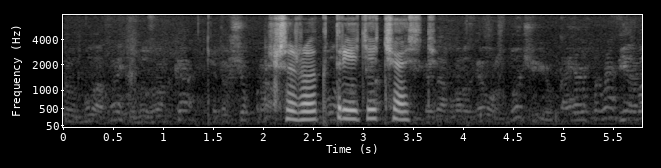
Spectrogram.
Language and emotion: Russian, neutral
